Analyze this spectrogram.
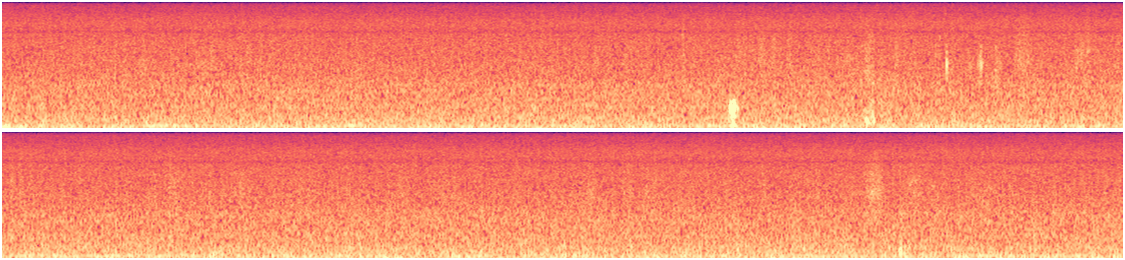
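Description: A makeup sponge dabs softly against skin.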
